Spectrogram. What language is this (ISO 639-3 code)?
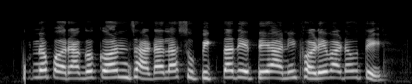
mar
